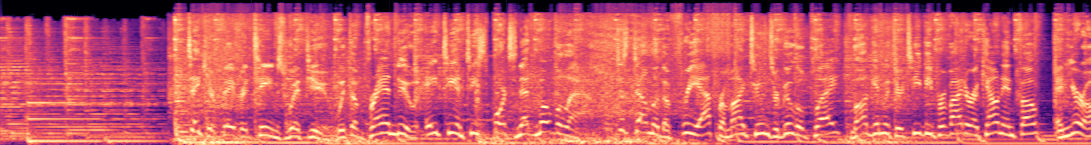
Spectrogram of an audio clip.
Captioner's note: trunk door shuts down, car engine starts, music fades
